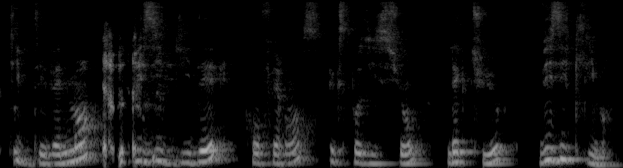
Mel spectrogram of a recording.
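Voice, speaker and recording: Hoarse woman presenting slides. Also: mid-range voice, warm tone. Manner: reads out slide points with frequent fillers and restarts. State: hoarse, losing her voice. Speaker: presenter for a heritage federation. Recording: roomy echo.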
